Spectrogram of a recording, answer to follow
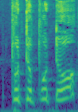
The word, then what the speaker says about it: Poto-Poto: Oui, Poto-Poto. Voilà, c'est un plaisir de le prononcer.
